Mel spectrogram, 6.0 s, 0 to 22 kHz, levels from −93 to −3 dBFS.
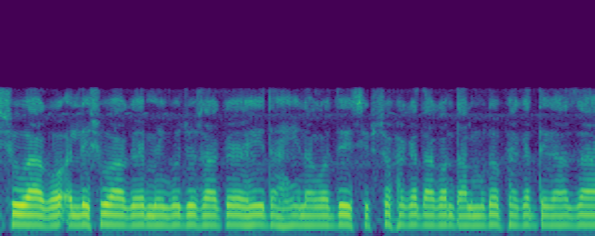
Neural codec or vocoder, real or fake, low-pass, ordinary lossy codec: none; real; 5.4 kHz; none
